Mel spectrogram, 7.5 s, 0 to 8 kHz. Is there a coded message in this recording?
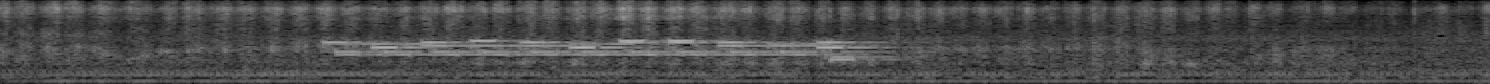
Yes: multi-frequency trunk signalling (R2, with the far end's replies) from 1.6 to 4.3 s, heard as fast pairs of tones, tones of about 120 ms, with hum, room echo and the noise of a restroom. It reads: 62585200534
